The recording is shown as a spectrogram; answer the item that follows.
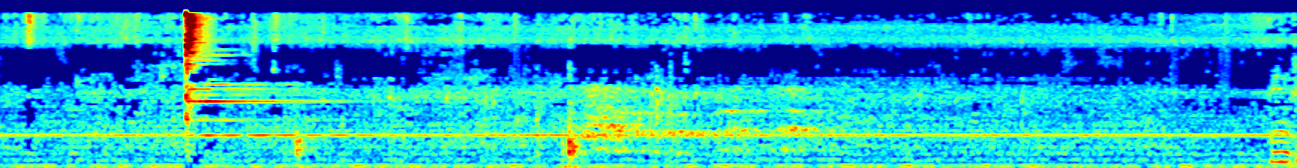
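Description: Steady low machine hum with a steady tone above it. A sharp clink that rings briefly comes just over a second in, and a softer knock near four seconds.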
